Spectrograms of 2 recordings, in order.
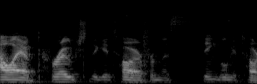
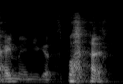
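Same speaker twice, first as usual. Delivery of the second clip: mock hushed, whispered, dead-straight flat delivery; 7 dB quieter than usual. Speaker retells telling a man he got the spot, retelling a deadpan delivery. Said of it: "I told him as deadpan as I could".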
